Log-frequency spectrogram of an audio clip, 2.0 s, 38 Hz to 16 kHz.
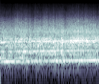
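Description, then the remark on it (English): A loud, steady engine of the Ford Mark IV race car, the winning car in France in June 1967, drones continuously with a harmonic-rich roar, sustained at high revs, with no speech over it. “You're listening to the car that won, the Ford Mark IV, a $100,000 car”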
